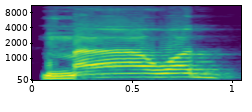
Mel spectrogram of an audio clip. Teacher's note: इसको माँ नहीं करना, नाक में आवाज नहीं लेके जानी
